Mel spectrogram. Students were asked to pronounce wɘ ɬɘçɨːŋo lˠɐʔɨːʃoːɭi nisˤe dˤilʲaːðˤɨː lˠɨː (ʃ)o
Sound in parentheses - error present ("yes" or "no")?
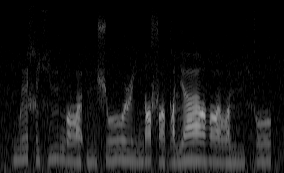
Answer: yes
